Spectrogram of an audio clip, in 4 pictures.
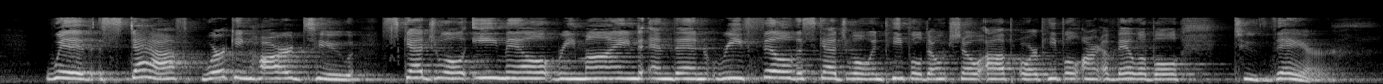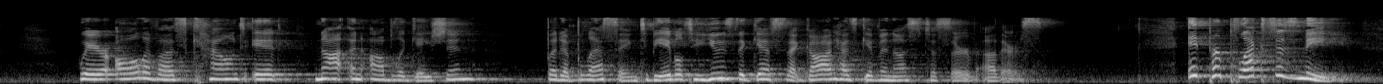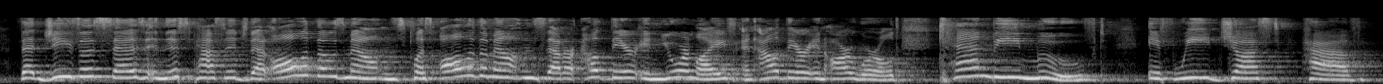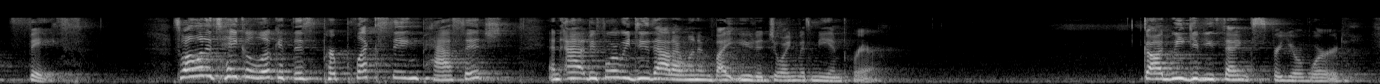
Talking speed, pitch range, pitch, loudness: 135 wpm, 220-285 Hz, 255 Hz, -18 LUFS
